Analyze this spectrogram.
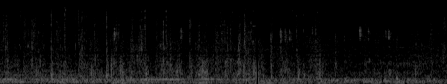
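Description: Footsteps run over grass and dirt.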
